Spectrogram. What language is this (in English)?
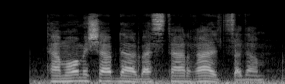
Persian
